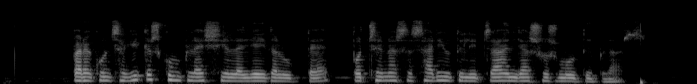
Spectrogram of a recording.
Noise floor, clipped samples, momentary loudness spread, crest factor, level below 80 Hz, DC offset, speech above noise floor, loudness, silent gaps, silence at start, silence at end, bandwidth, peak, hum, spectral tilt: -74 dBFS; under 0.1%; 10 LU; 20 dB; -66 dBFS; under 0.1%; 39 dB; -36 LUFS; none; 0.75 s; 0.55 s; 8.2 kHz; -16 dBFS; none; -5.5 dB/octave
